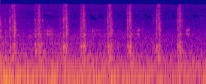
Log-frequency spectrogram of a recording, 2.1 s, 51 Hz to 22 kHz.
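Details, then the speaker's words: 2003 Suzuki Aerio SX 2.0L that won't crank, with gauges and accessories working: rapid, even clicking at three to four per second with no cranking. Starter solenoid clicking from a dead battery. "that's definitely a dead battery is it only going to be a dead battery"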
